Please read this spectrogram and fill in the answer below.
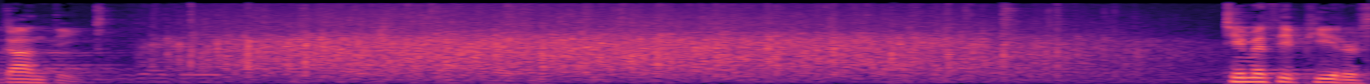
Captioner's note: applause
